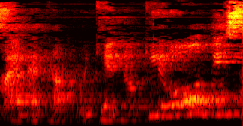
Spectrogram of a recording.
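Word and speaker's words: Bylakuppe: Okay, that is how it is pronounced, Bailagap.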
